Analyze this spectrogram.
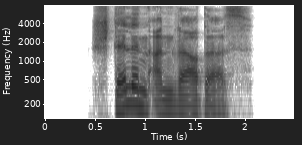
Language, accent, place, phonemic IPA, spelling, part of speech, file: German, Germany, Berlin, /ˈʃtɛlənbəˌvɛʁbɐ/, Stellenbewerber, noun, De-Stellenbewerber.ogg
- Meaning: applicant (for a job or employment), jobseeker, job candidate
